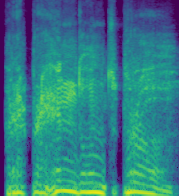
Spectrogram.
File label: humanoid male; Stellaris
